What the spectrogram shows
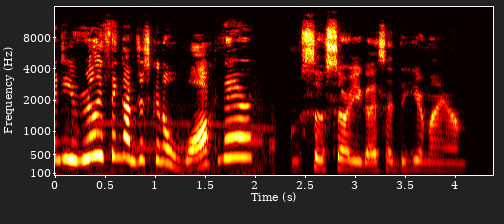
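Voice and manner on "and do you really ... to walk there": put-on girl voice, pitched way up and loud. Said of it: "my real, unaltered voice".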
